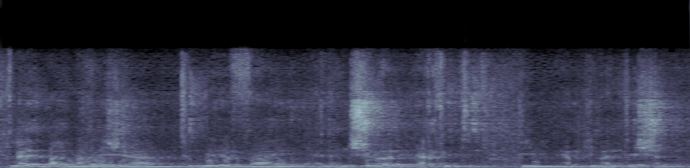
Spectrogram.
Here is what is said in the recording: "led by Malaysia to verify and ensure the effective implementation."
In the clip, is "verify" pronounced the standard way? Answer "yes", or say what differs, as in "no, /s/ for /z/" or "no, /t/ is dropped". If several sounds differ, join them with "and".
no, /w/ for /v/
